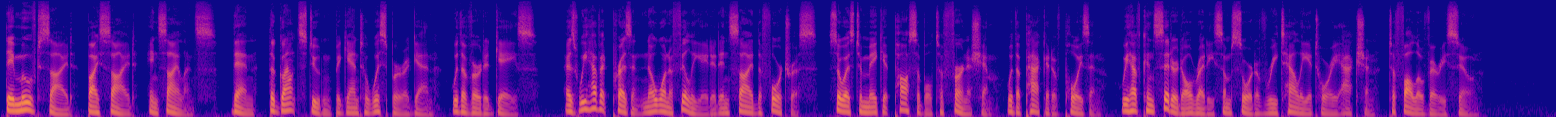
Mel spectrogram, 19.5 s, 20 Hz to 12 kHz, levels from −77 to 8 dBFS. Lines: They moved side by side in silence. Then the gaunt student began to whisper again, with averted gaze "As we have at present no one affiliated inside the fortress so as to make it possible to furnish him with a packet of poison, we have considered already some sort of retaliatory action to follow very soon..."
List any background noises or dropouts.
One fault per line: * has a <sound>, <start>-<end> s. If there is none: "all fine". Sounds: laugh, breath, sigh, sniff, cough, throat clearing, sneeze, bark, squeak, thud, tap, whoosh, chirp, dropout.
all fine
